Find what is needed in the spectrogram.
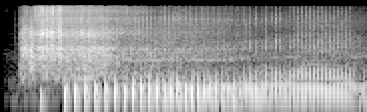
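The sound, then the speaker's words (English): A Honda motorcycle is started with its electric push-button starter. A brief whirring leads into the engine catching, then it settles into a rapid, even, thumping idle that continues steadily to the end. “So, no more brutish kickstarting your bike. With the Honda, you simply push a button.”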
